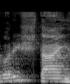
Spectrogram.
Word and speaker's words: Gorenstein: O meu nome não é. Meu nome é Gorenstein. Se você quiser falar em português, vai ser Geninstein. Se você quiser falar na forma como era pronunciado na na Europa Oriental há 100 anos, 120 anos atrás, era Gorenstein, né? não é agora em.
